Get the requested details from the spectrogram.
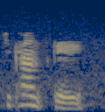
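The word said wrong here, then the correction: Kochanski: Chrissy Kochansky.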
